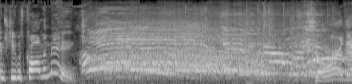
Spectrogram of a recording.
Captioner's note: audience cheers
